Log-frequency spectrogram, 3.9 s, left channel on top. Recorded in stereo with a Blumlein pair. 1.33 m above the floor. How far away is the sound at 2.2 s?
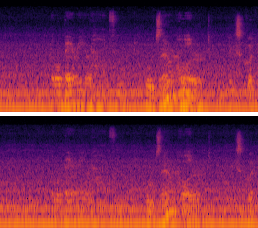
About 3 m.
